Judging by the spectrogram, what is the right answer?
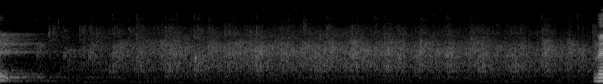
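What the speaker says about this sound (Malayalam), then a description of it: "ഒന്ന് കൈയടിച്ച്" A church congregation applauds during a priest's sermon, a full, steady wash of many hands clapping that holds for several seconds before fading at the end.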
